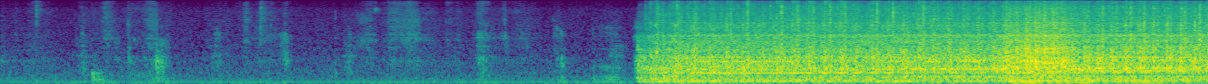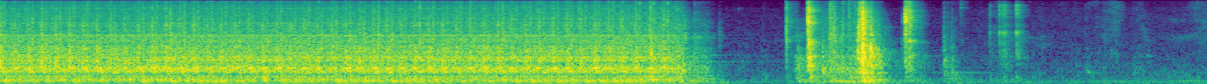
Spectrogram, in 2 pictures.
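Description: A Baby Lock Accomplish straight-stitch sewing machine running steadily for about ten seconds, starting about five seconds in, as it stitches a seam on a quilt block. It stops suddenly and a few sharp clicks follow.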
